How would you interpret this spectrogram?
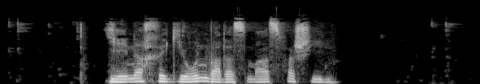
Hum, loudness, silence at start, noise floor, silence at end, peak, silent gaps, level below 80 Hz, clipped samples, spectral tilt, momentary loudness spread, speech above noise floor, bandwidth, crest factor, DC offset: none; -13 LUFS; 0.15 s; -63 dBFS; 1.45 s; 0 dBFS; none; -48 dBFS; under 0.1%; -4 dB/octave; 16 LU; 50 dB; 9.6 kHz; 16 dB; under 0.1%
